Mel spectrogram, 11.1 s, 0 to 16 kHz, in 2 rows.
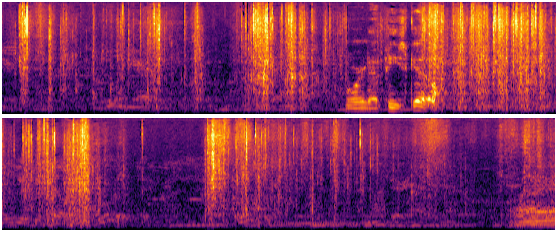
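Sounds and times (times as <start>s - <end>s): plastic bag crinkling: 0.0s - 6.8s, 7.6s - 9.6s.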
